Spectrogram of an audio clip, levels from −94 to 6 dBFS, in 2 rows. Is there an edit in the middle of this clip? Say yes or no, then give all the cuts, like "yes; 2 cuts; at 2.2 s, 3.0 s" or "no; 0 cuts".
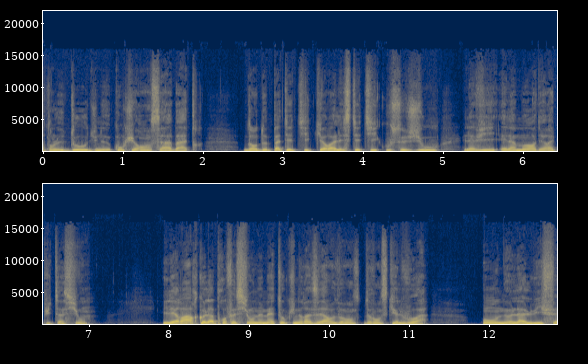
no; 0 cuts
